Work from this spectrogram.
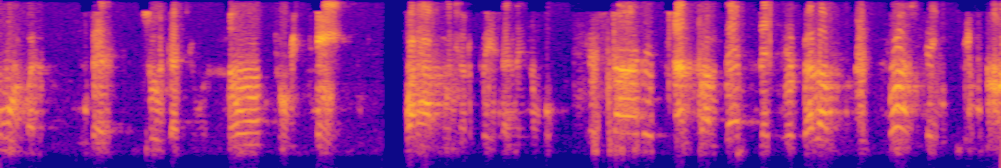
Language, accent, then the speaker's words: English; Puerto Rico; also born or lived in Virgin Islands; I grew up in the Caribbean, Puerto Rico, the Virgin Islands.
